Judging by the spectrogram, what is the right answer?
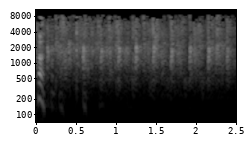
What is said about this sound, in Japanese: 初めて来られた方、心から歓迎いたします。初めて来られた方はいらっしゃいますかね。今日初めて来られた方いらっしゃいますか。あ、もうじゃあ拍手で迎えます。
